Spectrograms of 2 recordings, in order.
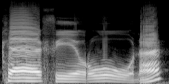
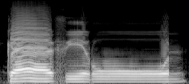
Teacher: Awalnya adalah kafiruna, tetapi karena kita berhenti, kita membuat nun sukun, menjadi kafirun. Kemudian untuk panjang 'ru' itu sendiri, karena ada huruf mad sebelum huruf yang dijadikan sukun, kita bisa memanjangkannya menjadi dua harakat, empat harakat, atau enam harakat. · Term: sukun kering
